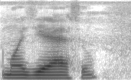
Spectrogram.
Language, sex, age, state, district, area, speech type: Assamese, male, 18-30, Assam, Lakhimpur, rural, spontaneous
